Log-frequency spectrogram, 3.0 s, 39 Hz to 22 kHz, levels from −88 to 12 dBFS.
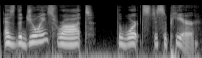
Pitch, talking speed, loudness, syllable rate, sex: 190 Hz, 140 wpm, -17 LUFS, 3.5 syllables/s, female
